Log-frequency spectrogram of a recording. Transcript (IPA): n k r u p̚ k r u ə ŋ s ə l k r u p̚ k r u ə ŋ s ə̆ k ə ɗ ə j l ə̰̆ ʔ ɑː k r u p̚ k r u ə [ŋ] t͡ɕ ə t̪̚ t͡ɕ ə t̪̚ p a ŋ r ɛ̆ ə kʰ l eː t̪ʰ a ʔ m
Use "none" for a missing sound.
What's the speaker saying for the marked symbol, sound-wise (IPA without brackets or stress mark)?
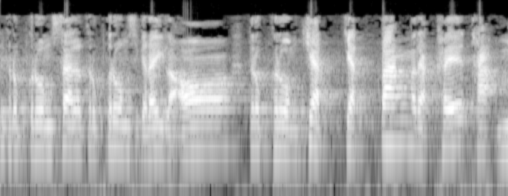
ŋ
